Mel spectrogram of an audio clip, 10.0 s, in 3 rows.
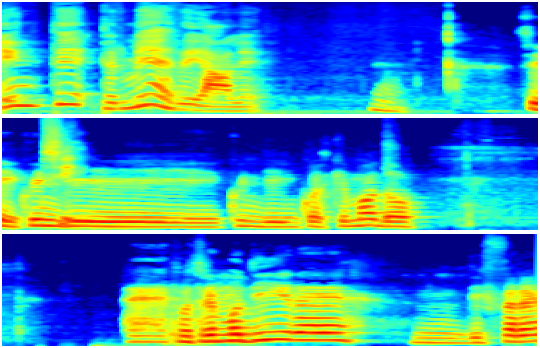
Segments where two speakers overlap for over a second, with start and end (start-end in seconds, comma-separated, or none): none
